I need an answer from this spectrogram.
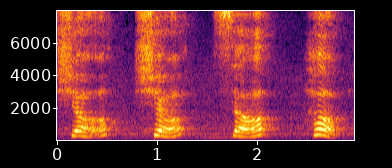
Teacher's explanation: इन व्यंजनों के उच्चारण के समय वायु मुख से रगड़ खाकर ऊष्मा पैदा करती है, यानी उच्चारण के समय मुख से गर्म हवा निकलती है। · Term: ऊष्म व्यंजन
